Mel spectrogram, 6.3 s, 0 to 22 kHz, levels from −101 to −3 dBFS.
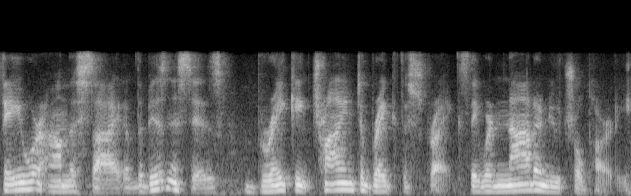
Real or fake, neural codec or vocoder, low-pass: real; none; 7.2 kHz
